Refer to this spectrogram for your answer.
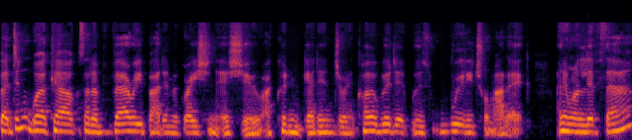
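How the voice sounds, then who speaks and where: With a British accent and a fairly low, somewhat breathy voice, a woman talks very fast with hardly any pauses, recorded dry and close with no echo. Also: ordinary pitch variation. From UK. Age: 40s. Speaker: film festival consultant. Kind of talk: interview conversation.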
